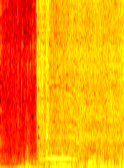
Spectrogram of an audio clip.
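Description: Two bodies splash loudly into the water.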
